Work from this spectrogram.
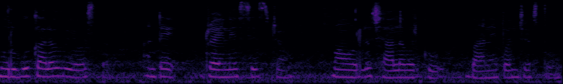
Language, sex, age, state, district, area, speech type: Telugu, female, 30-45, Andhra Pradesh, Kakinada, rural, spontaneous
